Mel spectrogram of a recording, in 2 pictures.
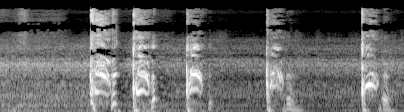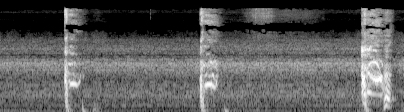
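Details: Coughing fit after smoking from a bong: about eight harsh, voiced coughs with some low background sound; irritant cough.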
